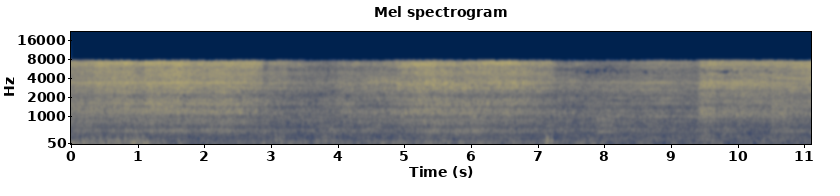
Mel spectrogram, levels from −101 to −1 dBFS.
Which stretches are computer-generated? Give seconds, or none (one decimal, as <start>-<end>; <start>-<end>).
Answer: 2.5-7.7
